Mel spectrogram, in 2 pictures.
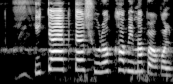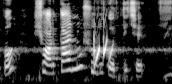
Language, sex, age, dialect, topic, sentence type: Bengali, female, <18, Western, banking, statement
